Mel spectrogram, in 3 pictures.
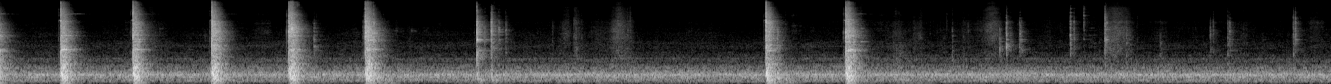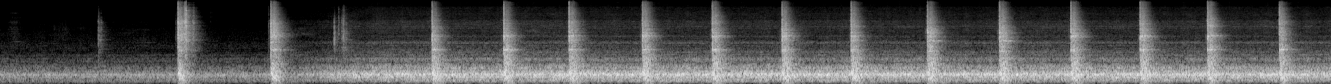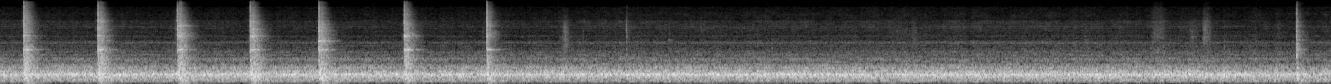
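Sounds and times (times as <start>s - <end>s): steady rushing noise: 16.0s - 39.9s.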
